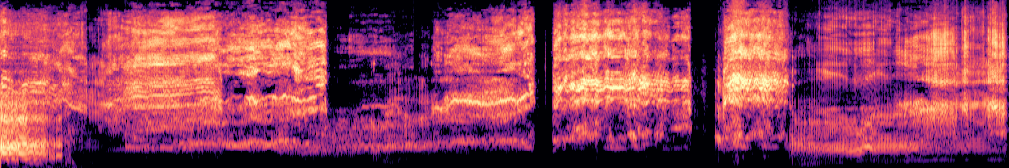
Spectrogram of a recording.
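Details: Wild boar (Sus scrofa) in a forest at night, giving loud, harsh squeals and grunting whines in long bursts broken by brief pauses; such calls serve to communicate with the group, warn of danger or express agitation.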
